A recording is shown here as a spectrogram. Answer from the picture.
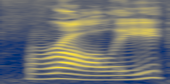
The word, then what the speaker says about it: Raleigh: Raleigh.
